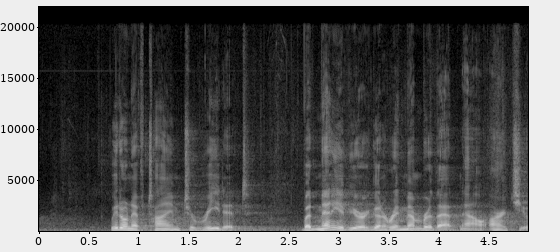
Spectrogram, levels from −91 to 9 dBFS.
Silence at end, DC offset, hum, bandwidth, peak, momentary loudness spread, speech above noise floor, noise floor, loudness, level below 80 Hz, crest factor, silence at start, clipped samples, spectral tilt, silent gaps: 0 s; under 0.1%; none; over 20 kHz; -2 dBFS; 7 LU; 29 dB; -46 dBFS; -18 LUFS; -52 dBFS; 16 dB; 0.7 s; under 0.1%; -6 dB/octave; none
